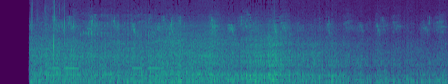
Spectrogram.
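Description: Outdoor garden ambience: small birds chirping over and over above a low background rumble.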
